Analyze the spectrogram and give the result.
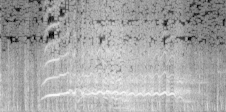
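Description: A horse lets out a long, loud, rising whinny that holds for nearly two seconds over the rumble of galloping hooves from a group of mustangs, led by the horse Silver to a gate, without any talking.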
